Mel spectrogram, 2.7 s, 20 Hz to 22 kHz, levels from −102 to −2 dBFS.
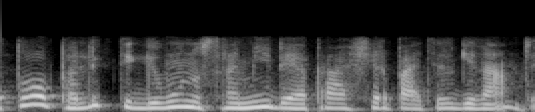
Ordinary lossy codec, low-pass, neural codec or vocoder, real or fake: Opus, 16 kbps; 5.4 kHz; none; real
